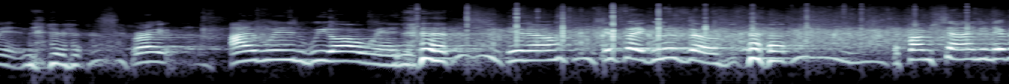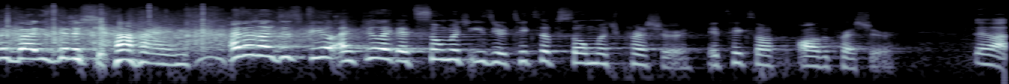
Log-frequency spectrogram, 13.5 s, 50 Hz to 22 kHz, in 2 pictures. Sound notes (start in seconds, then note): 2.8 applause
